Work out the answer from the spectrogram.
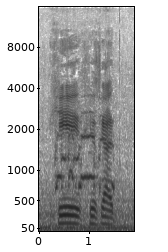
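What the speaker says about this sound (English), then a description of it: "Chickens there." A rooster crows loudly and close at a wedding venue, one long harmonic call followed by a shorter second burst, with faint clucking fowl underneath.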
